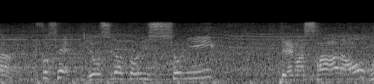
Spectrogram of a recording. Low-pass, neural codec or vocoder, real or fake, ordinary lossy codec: 7.2 kHz; none; real; none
